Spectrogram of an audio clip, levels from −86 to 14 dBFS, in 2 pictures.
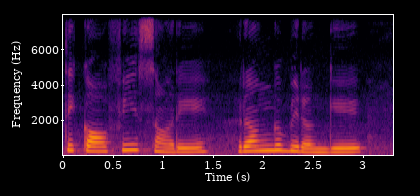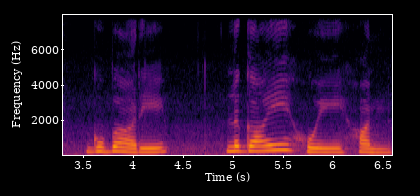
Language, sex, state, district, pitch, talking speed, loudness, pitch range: Punjabi, female, Punjab, Kapurthala, 250 Hz, 80 wpm, -17 LUFS, 220-280 Hz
